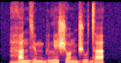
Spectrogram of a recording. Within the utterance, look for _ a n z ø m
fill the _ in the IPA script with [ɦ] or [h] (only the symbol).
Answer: ɦ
